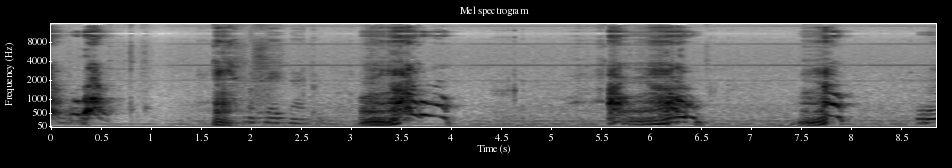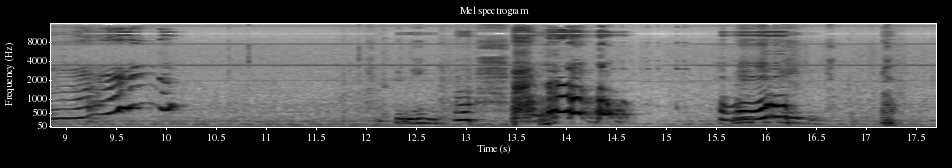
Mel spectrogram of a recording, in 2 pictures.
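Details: Pet Shiba Inu vocalizing at two rescued housemate cats: a string of short, bending yowls and growly grumbles, some rising and falling quickly, mixed with soft human speech in a quiet room.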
